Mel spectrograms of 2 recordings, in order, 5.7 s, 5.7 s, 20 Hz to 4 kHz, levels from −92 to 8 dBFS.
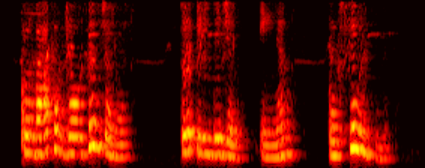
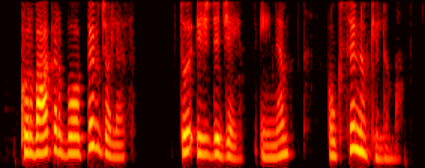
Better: second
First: noise reduction (neural mask model DeepFilterNet 3)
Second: none

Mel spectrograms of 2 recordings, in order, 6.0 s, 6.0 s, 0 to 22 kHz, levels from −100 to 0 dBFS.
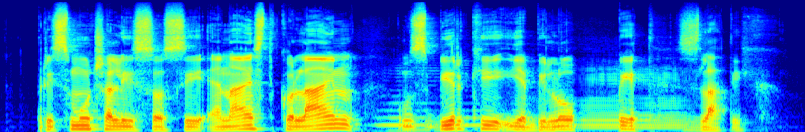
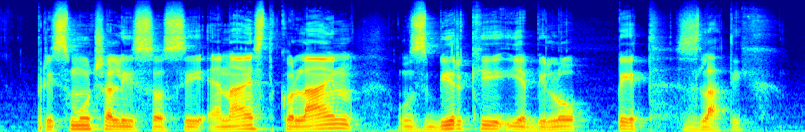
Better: second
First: noise reduction (neural mask model RNNoise)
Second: none

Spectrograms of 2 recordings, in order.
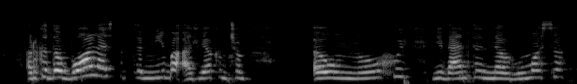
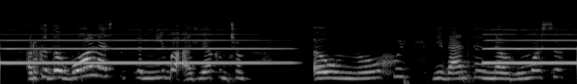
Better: first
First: none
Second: background sound (Wind instrument, woodwind instrument); 1 dB above the speech

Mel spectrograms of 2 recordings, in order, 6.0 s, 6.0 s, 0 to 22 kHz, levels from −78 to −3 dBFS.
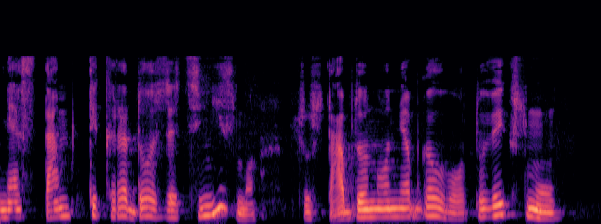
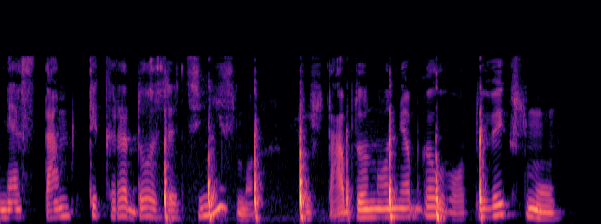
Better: first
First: none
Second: noise reduction (neural mask model RNNoise)

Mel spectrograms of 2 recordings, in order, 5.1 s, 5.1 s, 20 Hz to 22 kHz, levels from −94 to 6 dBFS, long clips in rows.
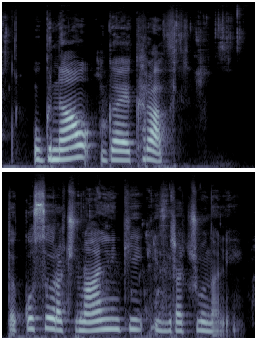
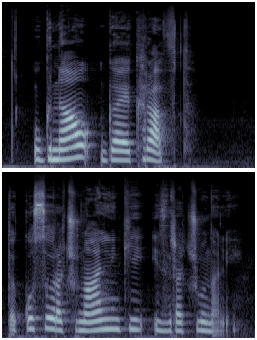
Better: second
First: noise reduction (neural mask model Resemble Enhance denoiser)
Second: none

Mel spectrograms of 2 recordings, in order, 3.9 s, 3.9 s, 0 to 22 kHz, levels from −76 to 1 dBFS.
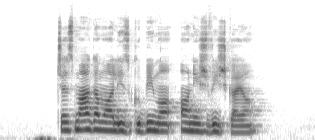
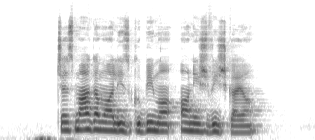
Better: first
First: none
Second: noise reduction (neural mask model Resemble Enhance denoiser)

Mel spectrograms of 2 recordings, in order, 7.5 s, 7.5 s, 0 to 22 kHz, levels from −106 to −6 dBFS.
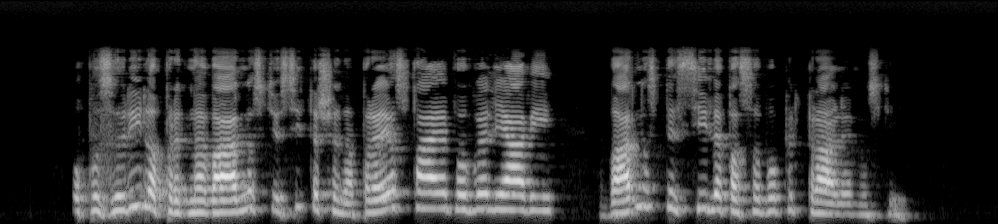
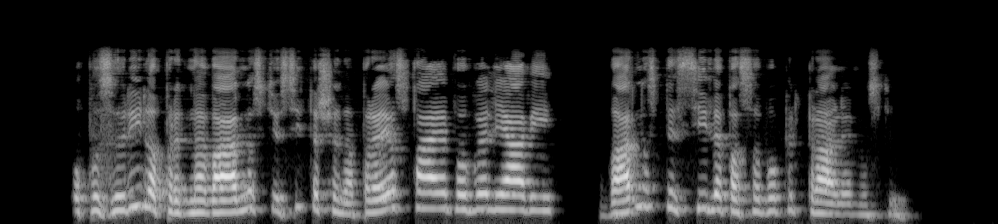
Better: first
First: none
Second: noise reduction (neural mask model Resemble Enhance denoiser)

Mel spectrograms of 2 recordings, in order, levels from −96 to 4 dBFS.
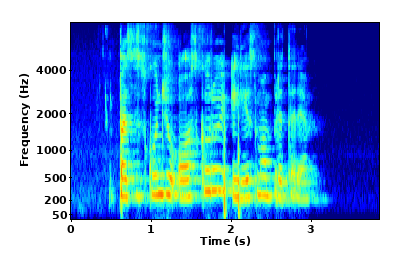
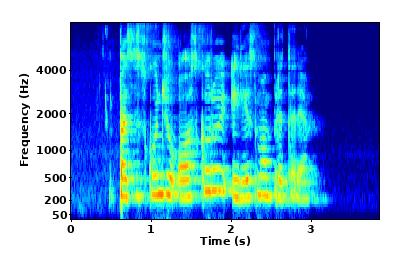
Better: second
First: background sound (Knock / Wood); 8 dB below the speech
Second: none

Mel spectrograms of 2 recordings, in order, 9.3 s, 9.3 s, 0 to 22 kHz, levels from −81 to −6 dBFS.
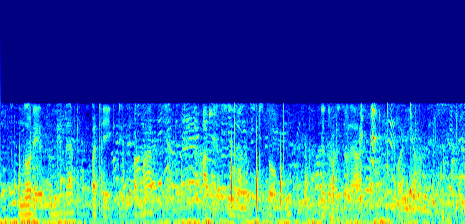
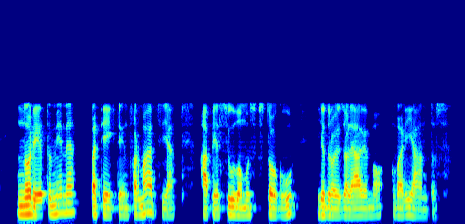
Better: second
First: background sound (Crowd); 4 dB above the speech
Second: none

